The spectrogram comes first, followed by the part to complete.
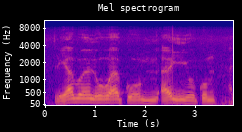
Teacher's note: maka mim itu hanya sekedar menjelaskan mim mati suara tidak boleh ditahan ya lewat saja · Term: mim sukun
